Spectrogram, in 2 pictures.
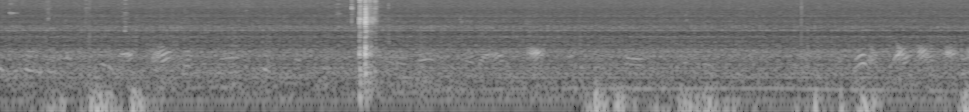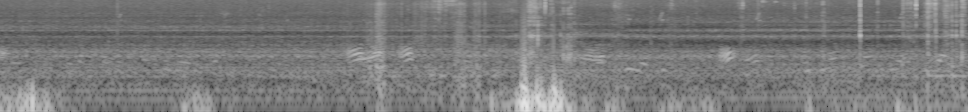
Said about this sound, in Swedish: Nu kommer en bil.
